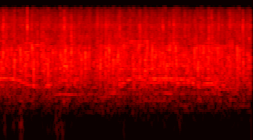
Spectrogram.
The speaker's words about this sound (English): Oh, clap your hands, give a voice.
